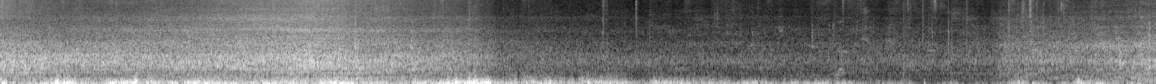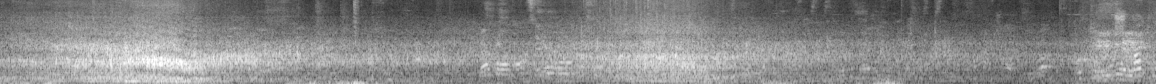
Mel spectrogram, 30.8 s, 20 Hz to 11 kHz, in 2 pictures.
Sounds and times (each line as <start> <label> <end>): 0.0 wind 30.8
